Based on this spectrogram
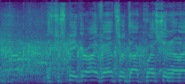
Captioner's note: some Applause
